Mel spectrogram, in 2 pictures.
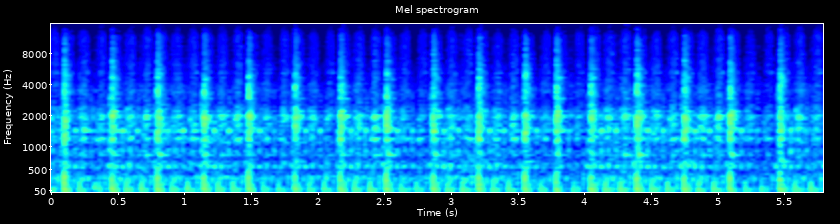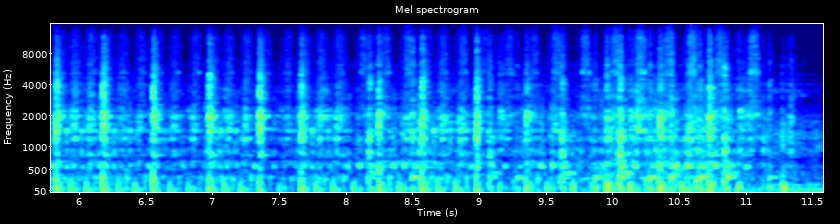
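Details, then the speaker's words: Riding lawnmower not run in years, carburettor cleaned, fresh gas, used battery charged overnight, first crank: steady cranking chug about three beats a second, a brief catch near the end, then fails to keep running; fires briefly then stalls. "so she fired off once ran for a second and then quit running so I don't know what that means"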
